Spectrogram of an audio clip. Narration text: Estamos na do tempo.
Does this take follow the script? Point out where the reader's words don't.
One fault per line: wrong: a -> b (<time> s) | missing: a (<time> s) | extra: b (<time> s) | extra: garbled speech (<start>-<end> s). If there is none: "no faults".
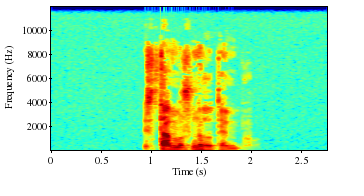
no faults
